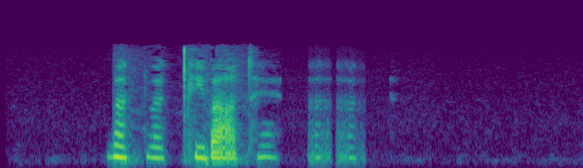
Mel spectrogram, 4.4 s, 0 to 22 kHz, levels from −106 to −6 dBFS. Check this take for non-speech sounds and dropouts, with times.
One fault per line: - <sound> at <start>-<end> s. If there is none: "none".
- laugh at 2.3-2.7 s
